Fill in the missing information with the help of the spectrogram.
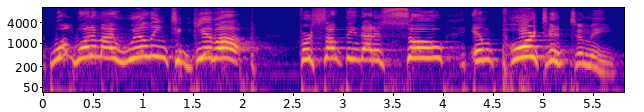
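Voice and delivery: ordinary talk, nothing marked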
